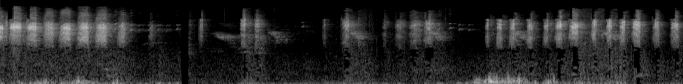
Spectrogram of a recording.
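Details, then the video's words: European goldfinches squabbling and fighting over access to a sunflower-heart feeder in an Irish village, giving rapid, high tinkling twitters and sharp chattering notes in bursts, with brief pauses between outbursts. "Grumpy, greedy European Goldfinches squabbling around a bird feeder"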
